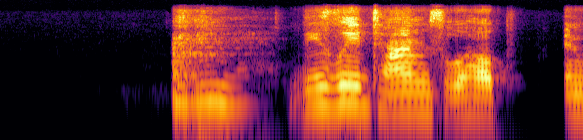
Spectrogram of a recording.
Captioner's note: clears throat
